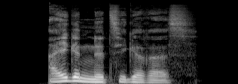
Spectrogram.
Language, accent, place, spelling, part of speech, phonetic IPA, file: German, Germany, Berlin, eigennützigeres, adjective, [ˈaɪ̯ɡn̩ˌnʏt͡sɪɡəʁəs], De-eigennützigeres.ogg
- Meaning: strong/mixed nominative/accusative neuter singular comparative degree of eigennützig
